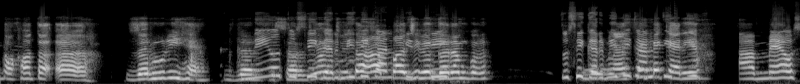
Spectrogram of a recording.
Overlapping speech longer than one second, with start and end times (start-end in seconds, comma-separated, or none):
2.4-4.5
